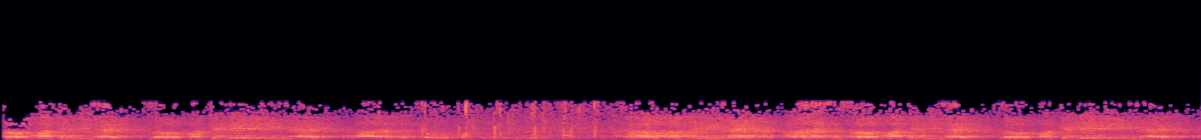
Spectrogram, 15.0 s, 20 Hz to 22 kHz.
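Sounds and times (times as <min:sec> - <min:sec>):
football crowd chanting soccer songs: 0:00.0 - 0:15.0.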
